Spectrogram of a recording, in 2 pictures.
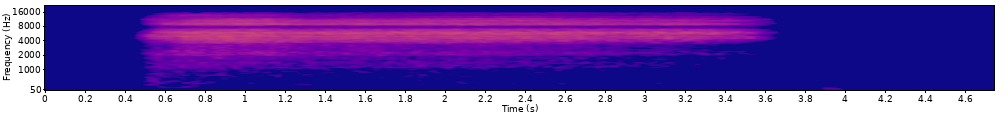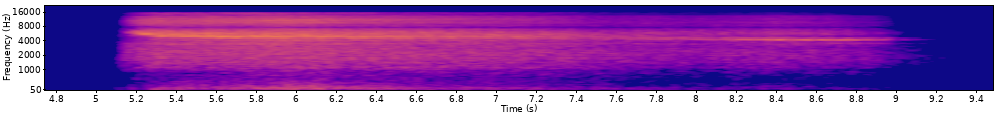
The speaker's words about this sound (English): Focus on flowing between deep inhales through your nose into your belly for about 3 to 5 seconds and full exhales through your mouth for 3 to 5 seconds. Here's what it sounds like.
